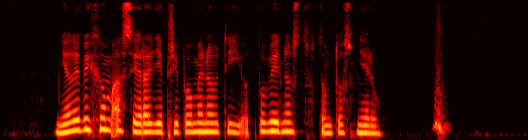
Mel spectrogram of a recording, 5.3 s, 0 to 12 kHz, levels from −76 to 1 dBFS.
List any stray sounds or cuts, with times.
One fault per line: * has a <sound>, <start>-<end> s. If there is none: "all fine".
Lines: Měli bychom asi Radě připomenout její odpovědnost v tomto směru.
* has a whoosh, 4.3-4.5 s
